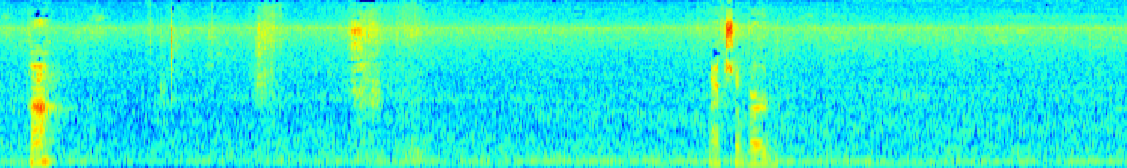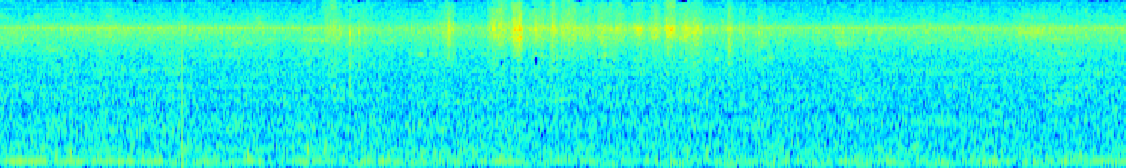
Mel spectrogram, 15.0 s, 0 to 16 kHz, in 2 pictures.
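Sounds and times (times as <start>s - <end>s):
low machine hum: 0.0s - 15.0s
faint soft scratches: 9.7s - 12.6s.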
